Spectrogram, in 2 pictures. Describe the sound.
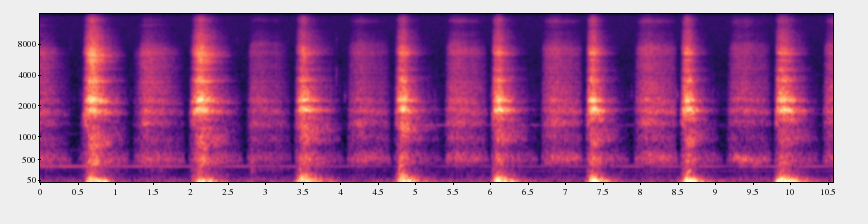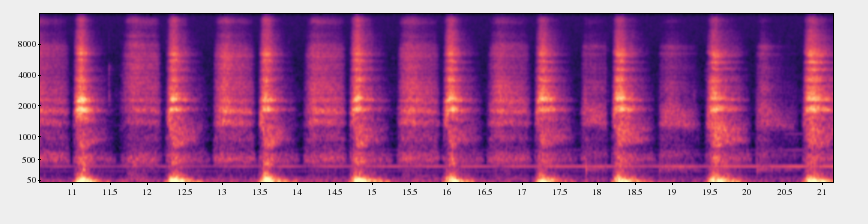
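Yoga breath-of-fire breathing: many sharp, forceful nasal exhales pumped out in a steady, even rhythm over a low sustained drone, with no talking.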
